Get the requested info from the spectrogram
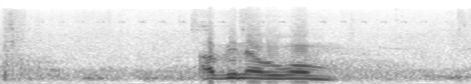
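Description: A single drawn-out, wavering coo-like vocal sound, about half a second long, starting about a second in.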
